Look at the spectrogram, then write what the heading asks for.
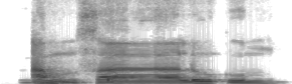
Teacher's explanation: Mim sukun bertemu dengan huruf sa, bacaan idhar safawi, dibaca jelas.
